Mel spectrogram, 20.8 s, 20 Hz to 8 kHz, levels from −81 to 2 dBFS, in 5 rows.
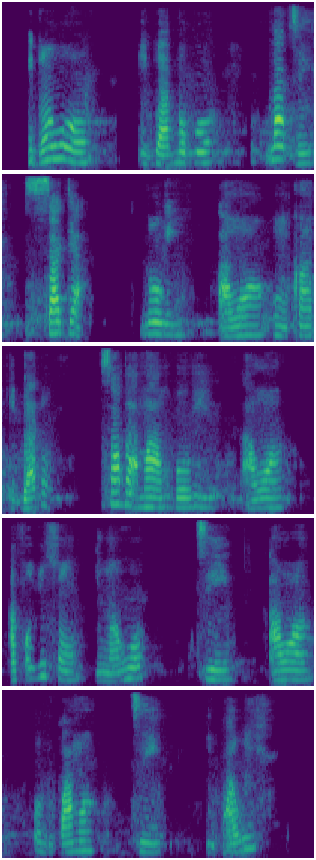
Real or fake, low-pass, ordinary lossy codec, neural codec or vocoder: fake; 7.2 kHz; AAC, 32 kbps; codec, 44.1 kHz, 2.6 kbps, DAC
